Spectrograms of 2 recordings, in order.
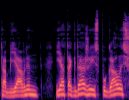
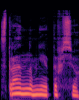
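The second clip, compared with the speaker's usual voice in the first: grumbled, mumbled with faint disgust. In a read novel, a woman breaks a long silence with her visitor, muttering almost squeamishly. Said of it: "пробормотала она вдруг чуть не брезгливо".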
